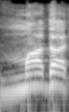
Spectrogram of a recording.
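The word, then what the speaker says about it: mother: एम ओ टी एच ई आर मदर। इसको मथ मत पढ़िएगा।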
